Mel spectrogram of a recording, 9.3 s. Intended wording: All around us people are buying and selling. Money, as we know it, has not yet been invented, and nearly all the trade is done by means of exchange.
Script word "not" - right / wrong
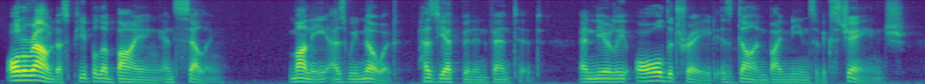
wrong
